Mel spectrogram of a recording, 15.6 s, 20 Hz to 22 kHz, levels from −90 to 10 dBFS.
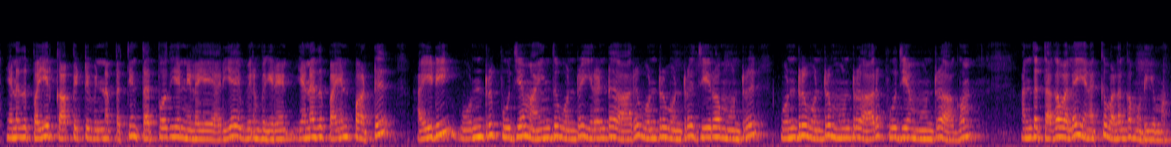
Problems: none marked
